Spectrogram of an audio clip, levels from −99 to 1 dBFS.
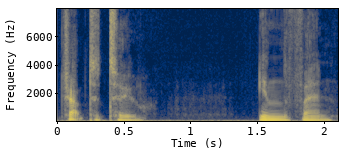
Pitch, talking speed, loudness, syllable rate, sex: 100 Hz, 115 wpm, -19 LUFS, 5.0 syllables/s, male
